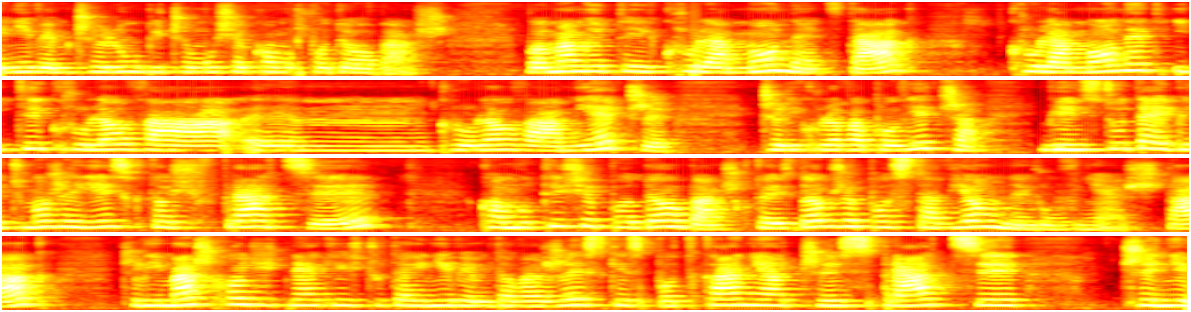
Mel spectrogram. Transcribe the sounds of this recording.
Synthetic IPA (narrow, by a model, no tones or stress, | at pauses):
ɲɛvʲjɛmt͡ʂɘlubʲit͡ʂɘmuɕɛkɔmuɕpɔd̪ɔba̰ʂ | bɔmamɘt̪ut̪ajkɾulamɔnɛt̪ːak | kːɾulamɔnɛt̪it̪ɘkɾulɔva | kɾulɔvamʲjɛt͡ʂɘ | t͡ʂɘlʲikɾulɔvapɔvʲjɛtʂavʲjɛnt̪st̪ut̪ajbɘt͡ɕmɔʐɛjɛst̪kt̪ɔɕfpɾat̪sɘ | kɔmut̪ɘɕɛpɔd̪ɔbaʂkt̪ɔjɛst̪d̪ɔbʐɛpɔst̪avʲjɔnɘɾuvɲɛ̰ʂt̪ak | t͡ʂɘlʲimaʂxɔd͡ʑit͡ɕnajakʲeɕt̪ut̪ajɲɛvʲjɛmt̪ɔvaʐɘskʲɛspɔt̪kaɲat͡ʂɘspɾat̪sɘ | t͡ʂɘɲɛ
